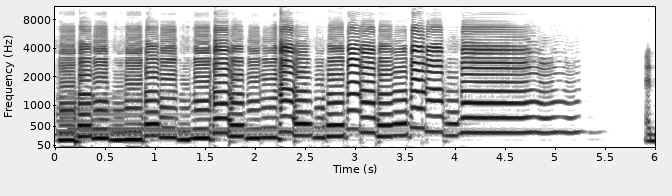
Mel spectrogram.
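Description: Tenor saxophone playing a quick run of eighth-note arpeggios that alternate between two major triads a half step apart, F major and F sharp major, skipping up each triad and stepping back down. The run ends on a held note about four seconds in that fades out shortly before the end.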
